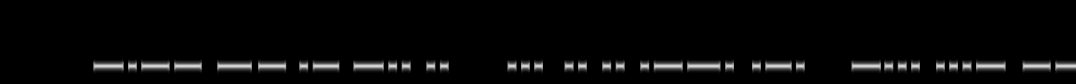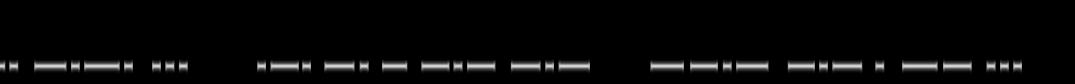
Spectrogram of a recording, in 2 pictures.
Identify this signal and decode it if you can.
Morse code, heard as a keyed tone, hand-sent with a bug key, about 18 wpm, 860 Hz. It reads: YMADI SIIPR BVGCS RNTKK QKEMS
